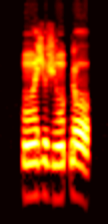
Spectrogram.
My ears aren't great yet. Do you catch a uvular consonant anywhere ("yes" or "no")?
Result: no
